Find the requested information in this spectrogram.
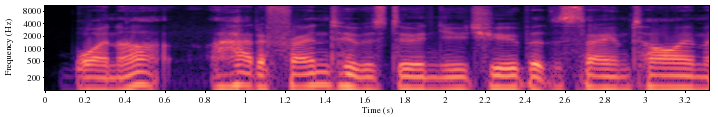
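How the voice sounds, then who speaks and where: A man with a strong British accent talks at a moderate pace in a fairly low pitch with fairly even intonation, on a very clean recording with a silent background. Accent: thick British. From Britain. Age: 30s. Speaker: gaming streamer. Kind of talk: live stream chat.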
